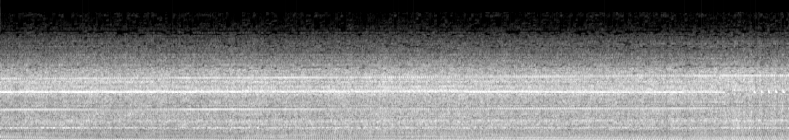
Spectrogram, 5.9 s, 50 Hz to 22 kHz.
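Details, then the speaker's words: Series (universal) motor after load testing up to about 9 units of torque, running fast at just over 4,120 rpm: a loud, steady, high-pitched whirr with brush hiss, even speed and no knocking; normal high-speed running. "So it looks like I got up to around just over 4120 RPM. So that's pretty fast motor."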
